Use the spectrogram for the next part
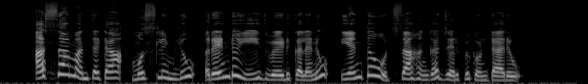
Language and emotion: Telugu, neutral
